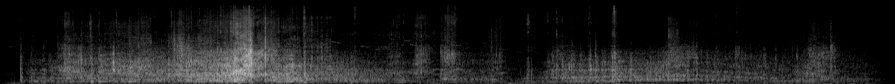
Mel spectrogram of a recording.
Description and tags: Skate pass on road 5
Long board stake, hard wheels. Recorded with a Rode NT4 on a SoundDevices 702
asphalt, birds, long-board, pass, road, skate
